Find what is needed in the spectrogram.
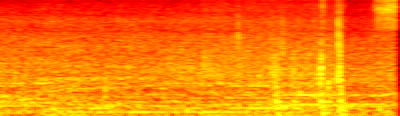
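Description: Steady background noise with faint tones under it, and a few faint clicks near the end.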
